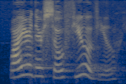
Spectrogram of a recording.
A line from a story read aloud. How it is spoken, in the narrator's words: he asked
